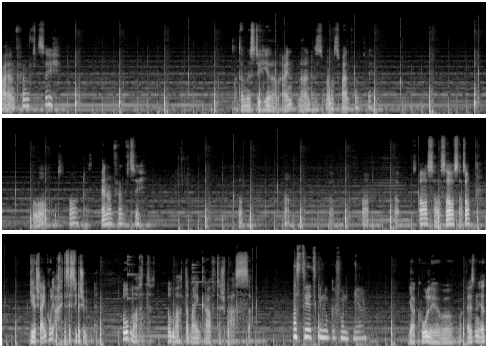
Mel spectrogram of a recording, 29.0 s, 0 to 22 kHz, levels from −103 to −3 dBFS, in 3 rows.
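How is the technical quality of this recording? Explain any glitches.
One glitch stands out. From 18.84 to 21.02 s, a time-stretched section runs at double speed, rushed at unchanged pitch, likely software dropping short slices; the waveform shows compressed, spliced segments.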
